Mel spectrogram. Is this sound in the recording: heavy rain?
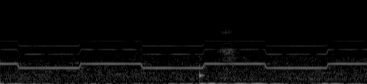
no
